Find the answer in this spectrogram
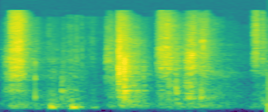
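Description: Faint, soft scuffing of hands pressing and rubbing down on stacked sheets of foam core board, a handful of short brushes, as the top sheet is pressed to leave a line in the one below.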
